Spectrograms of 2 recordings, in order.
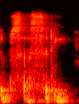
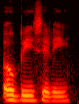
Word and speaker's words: obesity: Lemuel, I just want to say that it's obsessity. Oh, shoot. It's not obsessity, it's obesity. Is it really?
